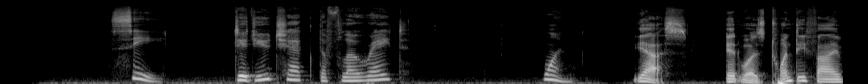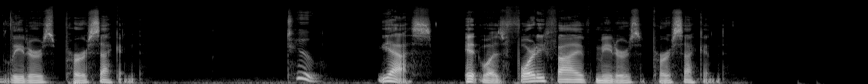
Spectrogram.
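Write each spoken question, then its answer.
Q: Did you check the flow rate?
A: 1: Yes, it was 25 liters per second.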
